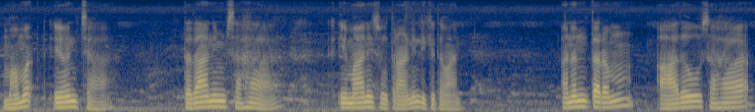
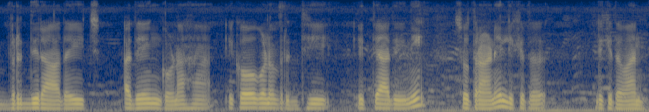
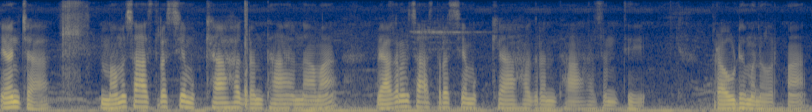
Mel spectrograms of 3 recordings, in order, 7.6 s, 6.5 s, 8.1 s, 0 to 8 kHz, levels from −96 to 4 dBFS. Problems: none marked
